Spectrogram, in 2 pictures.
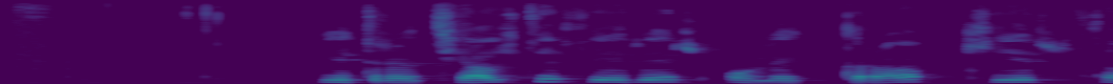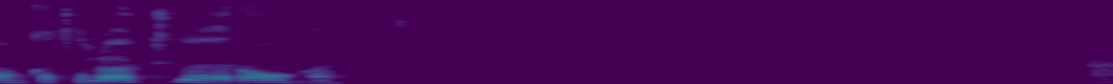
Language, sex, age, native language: Icelandic, female, 50-59, Icelandic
